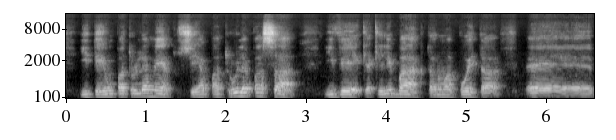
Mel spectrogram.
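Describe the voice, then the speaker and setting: A man with a medium-pitched voice speaks in a dark, mellow tone. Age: 60s. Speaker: biologist and oceanographer, sailor. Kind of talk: panel talk at an event.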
